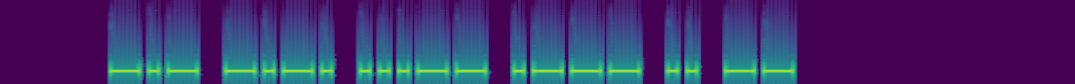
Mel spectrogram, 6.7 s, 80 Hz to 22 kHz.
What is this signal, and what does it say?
Morse code, heard as a keyed tone, about 20 wpm, 700 Hz. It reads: KC3JIM
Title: USA Call Signs - 6 Characters - Repeated 3x - 20wpm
